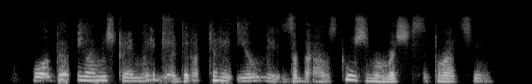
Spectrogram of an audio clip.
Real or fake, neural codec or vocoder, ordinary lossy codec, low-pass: fake; codec, 44.1 kHz, 0.9 kbps, DAC; Opus, 16 kbps; 10.8 kHz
